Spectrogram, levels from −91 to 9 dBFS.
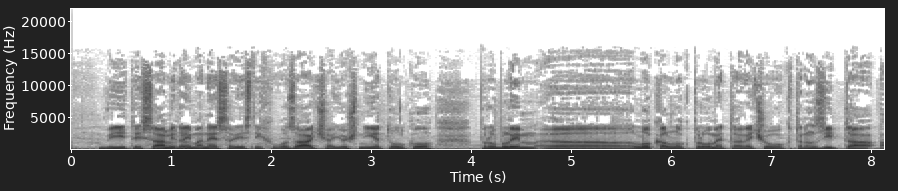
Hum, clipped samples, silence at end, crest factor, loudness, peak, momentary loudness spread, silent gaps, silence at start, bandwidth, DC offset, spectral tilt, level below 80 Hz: none; under 0.1%; 0 s; 14 dB; -16 LUFS; -2 dBFS; 5 LU; none; 0 s; 15 kHz; under 0.1%; -5.5 dB/octave; -28 dBFS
